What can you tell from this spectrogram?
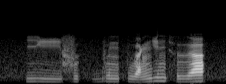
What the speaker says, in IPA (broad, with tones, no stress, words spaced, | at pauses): jiː˨˩fɯ˨˩k̚ bu˧npu˩˦a̯ ŋi˥˩nhɯ˦˥a̯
